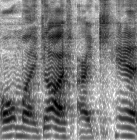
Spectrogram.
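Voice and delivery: mock scream of pain. Telling a story where a dagger hits a man's eye: mock scream of pain. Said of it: "Paul is like screaming in pain".

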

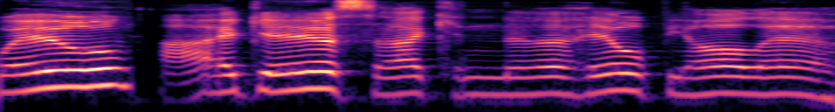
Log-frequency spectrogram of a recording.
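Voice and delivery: very slow speech, words dragged, "can" stretched. Describing a turtle character who talks really slow: Giddy Lee voice, really slow. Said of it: "he just talks really slow and he's like".

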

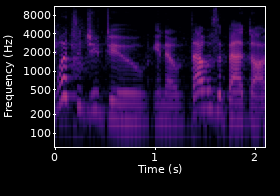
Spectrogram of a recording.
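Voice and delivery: normal talking voice

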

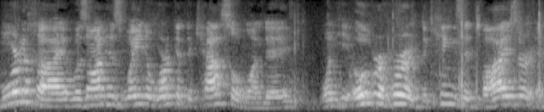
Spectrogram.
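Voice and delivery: plain

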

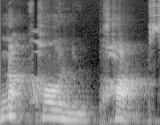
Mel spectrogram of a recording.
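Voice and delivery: rebellious, defiant tone. Narrating someone turning on their mother's new husband, defiant. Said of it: "I turned on him defiantly".

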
